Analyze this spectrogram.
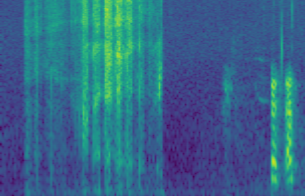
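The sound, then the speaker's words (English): Crisp crunching from bites of a juicy apple: a sustained stretch of crackly chewing, a brief pause, then a faint crunch followed by two loud, sharp bites. “So, I mean, I would actually enjoy like the apple crunching or something like that.”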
